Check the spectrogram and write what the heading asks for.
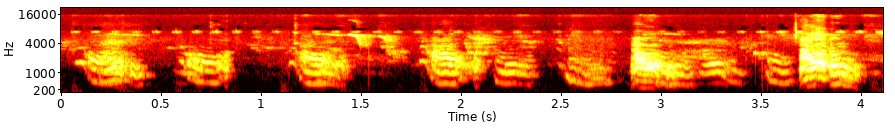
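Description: Grey francolins (teetar) calling: a quick series of about ten short notes, two or three a second, loudest near the end.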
